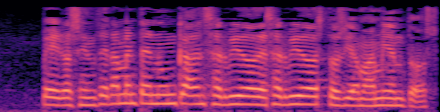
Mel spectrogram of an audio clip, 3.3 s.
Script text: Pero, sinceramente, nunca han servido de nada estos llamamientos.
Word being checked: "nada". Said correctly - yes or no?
no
